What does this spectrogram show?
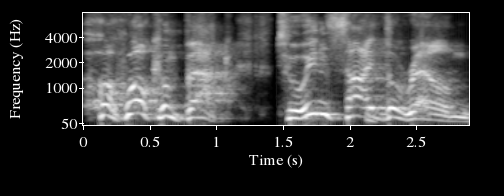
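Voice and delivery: very high, pleasant, swooping fake British accent. Demonstrating the voices they did, the speaker shifts into a put-on british voice. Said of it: "I turn into a British thing".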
